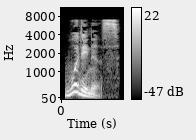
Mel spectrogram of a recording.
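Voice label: "woodiness", British English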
